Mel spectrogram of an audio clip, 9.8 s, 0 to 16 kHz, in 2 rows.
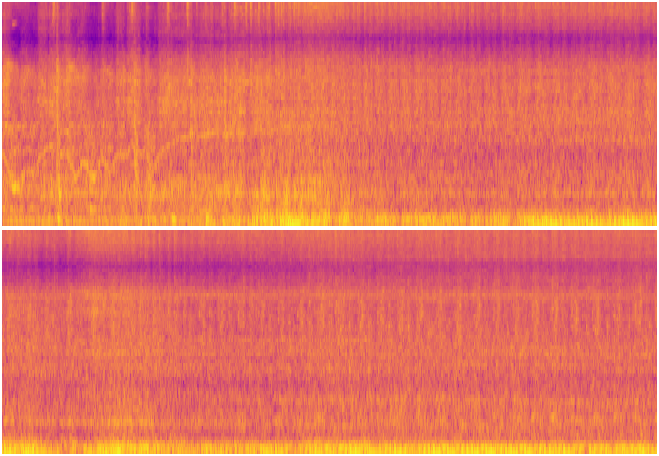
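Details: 1971 Ford Ranger camper special V8 with two-barrel Holley carb, previously broken down for years, catches and settles into a deep, steady rumble with no knocks or misses; even healthy idle.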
